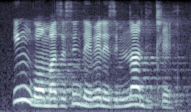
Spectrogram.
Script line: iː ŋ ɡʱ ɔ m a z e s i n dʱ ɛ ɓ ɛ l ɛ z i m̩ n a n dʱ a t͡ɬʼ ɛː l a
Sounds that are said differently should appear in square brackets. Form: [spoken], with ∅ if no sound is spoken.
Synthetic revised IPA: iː ŋ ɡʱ ɔ m a z e s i n dʱ ɛ ɓ ɛ l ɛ z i m̩ n a n dʱ [i] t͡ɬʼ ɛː l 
